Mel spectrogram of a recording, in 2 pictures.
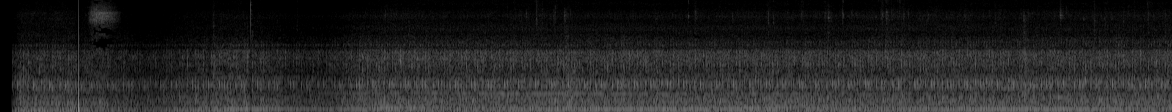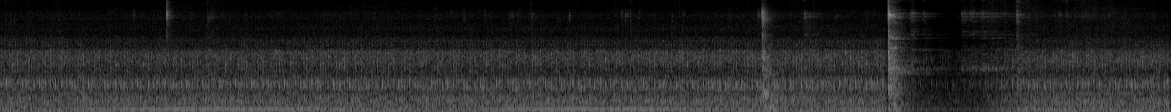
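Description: An engine running steadily at an even idle, with a few faint sharp clicks; it drops away briefly near the end, then comes back.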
